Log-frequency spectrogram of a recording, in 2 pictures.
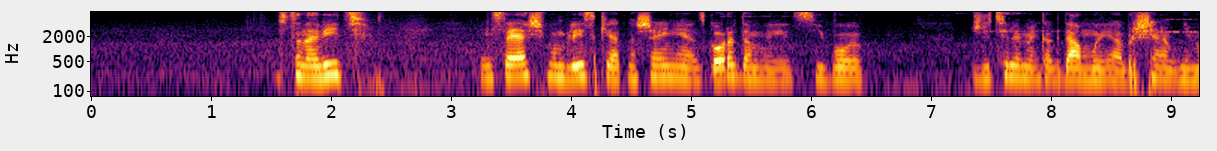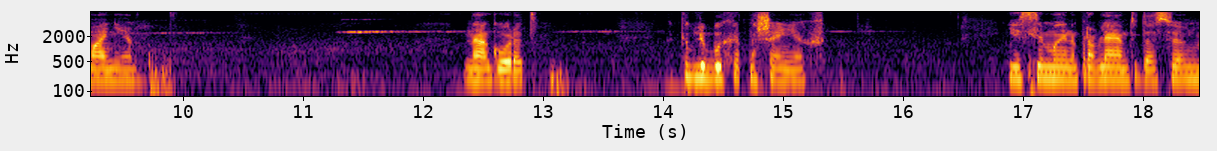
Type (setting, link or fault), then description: setting, outdoors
